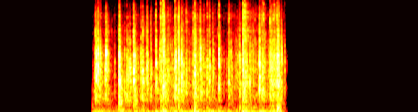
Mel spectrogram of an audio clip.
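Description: Station-ident sound effect: a fast clatter of clicks like typing on a keyboard, starting about a second in and lasting about two seconds, then cutting off.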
